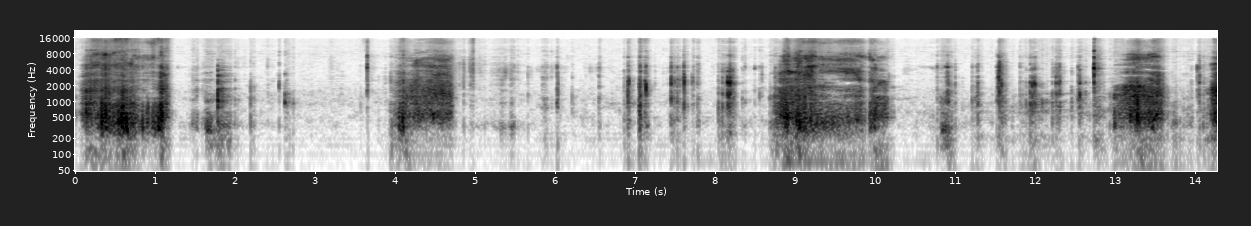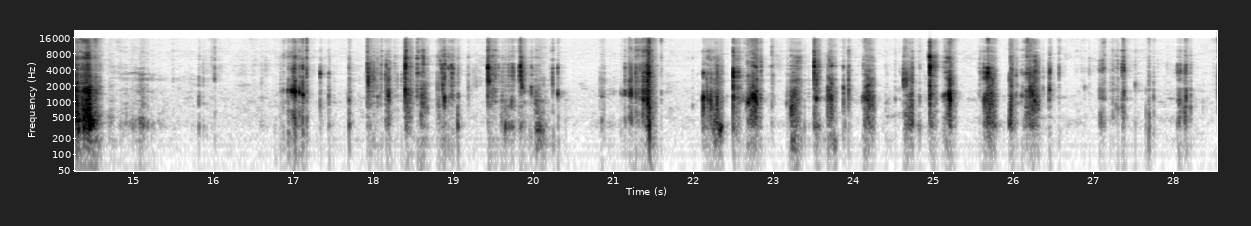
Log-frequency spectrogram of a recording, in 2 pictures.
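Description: Close-miked eating sounds of braised beef bone marrow: marrow spooned and sucked from the bone and chewed, in loud bursts a few seconds apart, then a quick run of short clicks in the second half.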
